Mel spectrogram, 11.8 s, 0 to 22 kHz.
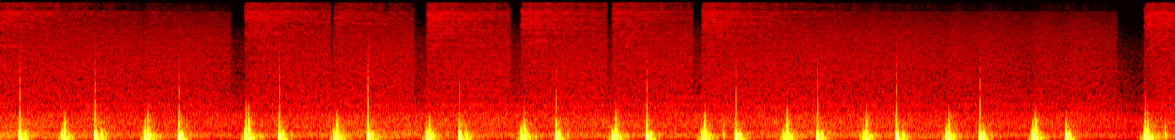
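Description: Steady, regular lub-dub heartbeat at about 70 beats a minute. The two sounds are clear, with nothing extra between them.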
